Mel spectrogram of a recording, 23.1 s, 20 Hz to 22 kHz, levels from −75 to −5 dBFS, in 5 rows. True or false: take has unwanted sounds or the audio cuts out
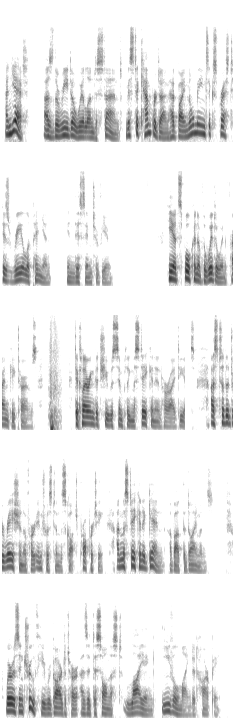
true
